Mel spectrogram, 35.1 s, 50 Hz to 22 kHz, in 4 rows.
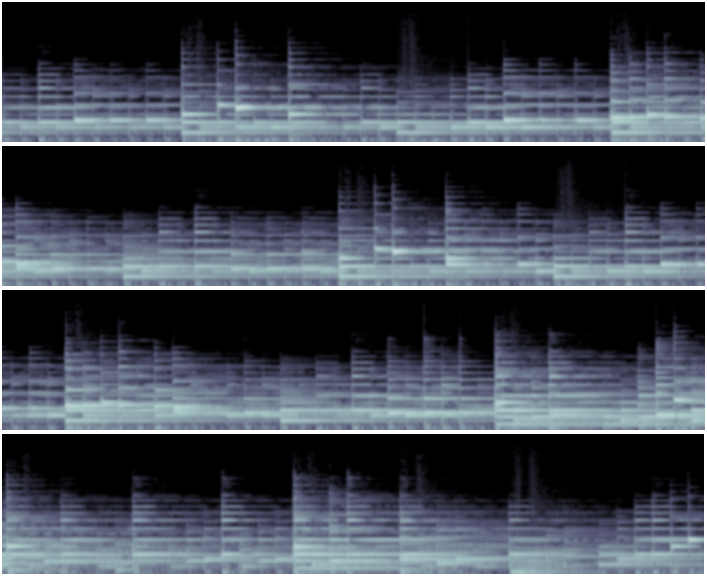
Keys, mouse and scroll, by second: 2.2 click, 9.0 click, 10.0 click, 10.6 click, 12.2-15.9 drag, 16.9 click, 18.6 click, 22.4 click.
